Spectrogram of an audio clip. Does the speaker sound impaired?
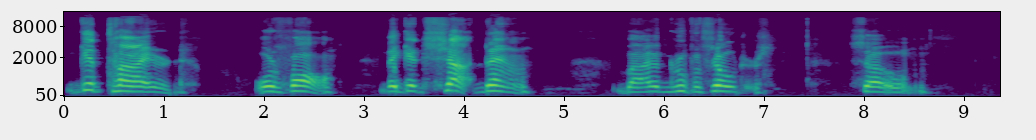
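Yes: cerebral palsy; wheelchair bound.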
